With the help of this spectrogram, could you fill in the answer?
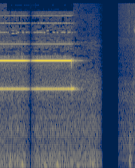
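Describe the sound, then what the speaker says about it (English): The receiver of a LoRa women's safety device sounds its alert buzzer, a steady high-pitched electronic tone that holds for about a second before stopping, with low handling noise underneath. "along with the buzzer sound like this."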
